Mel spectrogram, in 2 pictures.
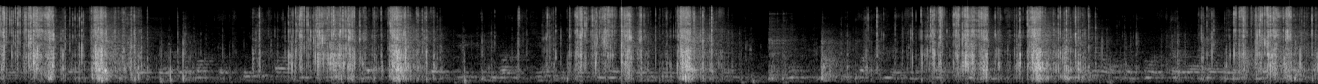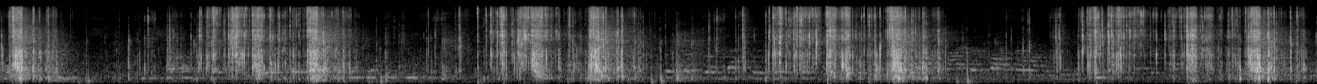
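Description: Foil trading-card packs being torn open and crinkled by hand, one after another, in loud rustling bursts every two to three seconds.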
